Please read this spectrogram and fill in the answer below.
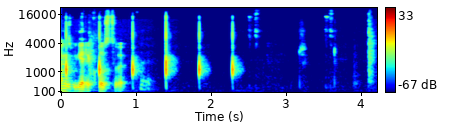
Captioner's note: metronome clicking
